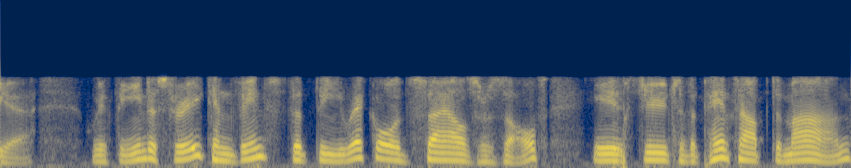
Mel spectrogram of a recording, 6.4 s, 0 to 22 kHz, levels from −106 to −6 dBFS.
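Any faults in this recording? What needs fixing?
The whole clip carries GSM full-rate codec damage, and it is plainly audible. The speech has the gravelly, buzzy texture of a coder that models the vocal tract and excites it with a regular pulse train built from a decimated residual, and nothing survives above 4 kHz, so sibilants and breath detail are missing. The character fits 13 kbps GSM full rate. To prevent it, capture or route the call over a wideband codec such as AMR-WB or a direct digital path.

From 4.6 to 4.75 s there are GSM bit errors: the voice breaks into a short burst of squawk and gargle, with sudden level jumps and a warped spectral shape. This happens when corrupted filter, pitch-lag or gain parameters reach the decoder, so several consecutive 20 ms frames are reconstructed from wrong values. The density of the damage points to a bit error rate of around 2 percent over that stretch. 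To prevent it, improve the radio link margin or apply bad-frame detection with substitution and muting before decoding.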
